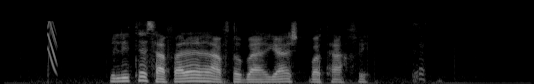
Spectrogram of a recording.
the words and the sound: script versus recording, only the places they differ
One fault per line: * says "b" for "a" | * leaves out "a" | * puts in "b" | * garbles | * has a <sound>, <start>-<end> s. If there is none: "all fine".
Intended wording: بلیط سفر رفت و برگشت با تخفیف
* has a chirp, 0.5-0.6 s
* has a laugh, 4.1-4.3 s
